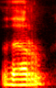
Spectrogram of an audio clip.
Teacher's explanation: ذال کو نرمی سے پڑھنا ہے، را کو موٹا پڑھنا ہے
